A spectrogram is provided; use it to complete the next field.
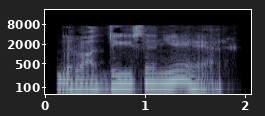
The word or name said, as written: droit du seigneur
